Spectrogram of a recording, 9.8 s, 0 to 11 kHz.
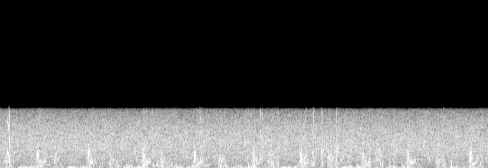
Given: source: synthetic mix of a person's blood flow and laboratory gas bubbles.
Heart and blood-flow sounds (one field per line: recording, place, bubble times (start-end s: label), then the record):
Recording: Doppler ultrasound of blood flow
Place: precordium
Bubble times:
0.09-0.32 s: bubbles
0.74-0.89 s: bubbles
1.83-1.93 s: bubbles
2.03-2.76 s: bubbles
2.80-2.98 s: bubbles
3.05-3.56 s: bubbles
3.92-4.22 s: bubbles
4.35-4.58 s: bubbles
4.92-5.27 s: bubbles
5.40-5.62 s: bubbles
6.04-6.17 s: bubbles
6.21-6.32 s: bubbles
6.38-7.04 s: bubbles
7.12-7.19 s: bubbles
7.29-7.46 s: bubbles
7.56-7.70 s: bubbles
7.75-7.95 s: bubbles
8.55-8.65 s: bubbles
8.84-9.08 s: bubbles
9.58-9.78 s: bubbles
From the record:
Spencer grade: 3 (all of the cardiac periods contain showers or single bubble signals, but not dominating or overriding the cardiac motion signals)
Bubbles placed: anywhere in the cardiac cycle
